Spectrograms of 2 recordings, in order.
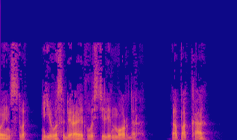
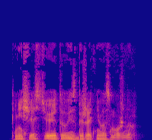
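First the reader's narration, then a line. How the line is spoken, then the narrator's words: Muttered under breath. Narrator (Russian): пробормотал Гэндальф себе под нос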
